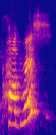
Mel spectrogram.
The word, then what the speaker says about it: progress: perfect present okay great when i say progress this is a noun but as of progress very good progress yes so these are the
